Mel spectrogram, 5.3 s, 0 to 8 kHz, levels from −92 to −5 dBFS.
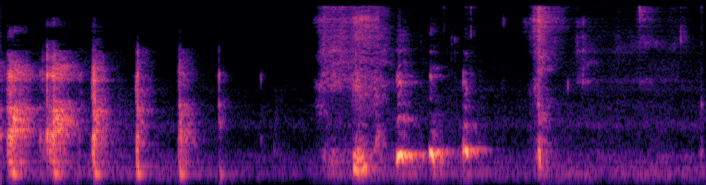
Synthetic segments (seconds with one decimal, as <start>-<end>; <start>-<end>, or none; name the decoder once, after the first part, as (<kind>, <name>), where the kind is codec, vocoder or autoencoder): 0.0-2.7 (codec, DAC); 3.4-5.3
